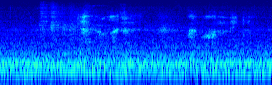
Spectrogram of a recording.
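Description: A woman whispering or mouthing softly: breathy, toneless voice sounds in short patches, over a steady low room hum.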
